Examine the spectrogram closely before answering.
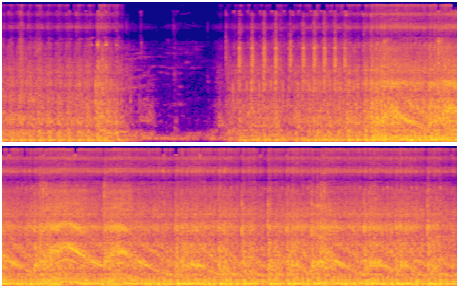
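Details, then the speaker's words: Honda CVT scooter after replacing rollers and sliding pieces and shimming: starts and takes light throttle blips smoothly with an even rising and falling hum; the earlier clattering from the roller housing is reduced, normal CVT operation. "sekarang udah diganti roller sama slidingnya udah diganjel sekarang alhamdulillah Agak mendingan suara panel ya."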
